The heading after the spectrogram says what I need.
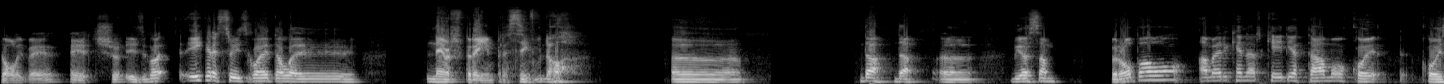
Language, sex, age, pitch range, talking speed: Croatian, male, 30-49, 105-130 Hz, 80 wpm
